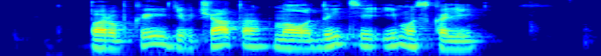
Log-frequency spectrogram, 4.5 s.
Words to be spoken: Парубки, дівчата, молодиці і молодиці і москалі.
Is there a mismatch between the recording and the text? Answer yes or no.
yes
